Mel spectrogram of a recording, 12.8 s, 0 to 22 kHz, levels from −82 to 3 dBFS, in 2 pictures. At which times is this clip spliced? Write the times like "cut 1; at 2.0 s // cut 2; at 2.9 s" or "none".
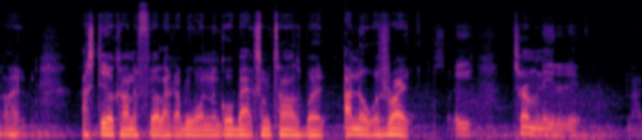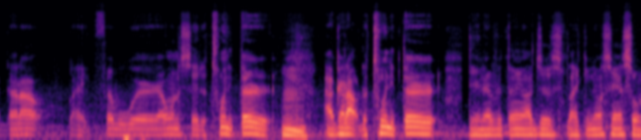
cut 1; at 4.4 s // cut 2; at 11.0 s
